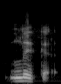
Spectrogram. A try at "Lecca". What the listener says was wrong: Lecca. Not li. Le.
